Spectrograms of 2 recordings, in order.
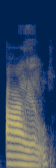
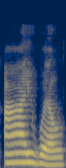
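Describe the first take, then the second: First: The words are contracted into one syllable. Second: Both words are said fully and separately. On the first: "to I'll" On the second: "We usually shorten I will"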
